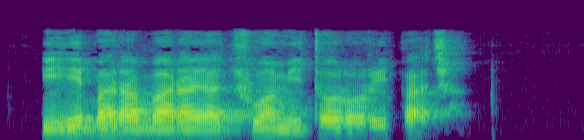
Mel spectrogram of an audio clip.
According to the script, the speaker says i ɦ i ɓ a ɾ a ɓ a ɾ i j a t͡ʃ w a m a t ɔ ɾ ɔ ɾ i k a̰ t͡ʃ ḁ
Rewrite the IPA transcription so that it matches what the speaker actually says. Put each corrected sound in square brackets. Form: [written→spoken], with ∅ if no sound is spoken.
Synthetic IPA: i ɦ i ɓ a ɾ a ɓ a ɾ [i→a] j a t͡ʃ [w→u] a m [a→i] t ɔ ɾ ɔ ɾ i [k→p] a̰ t͡ʃ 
